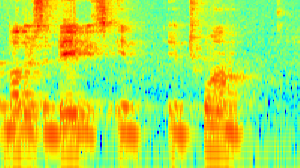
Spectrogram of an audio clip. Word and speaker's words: Tuam: and babies in in tuam it's pronounced charm actually in irish gods god's orphanage now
